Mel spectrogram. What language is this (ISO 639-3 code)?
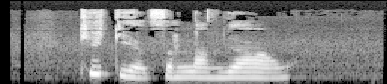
tha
